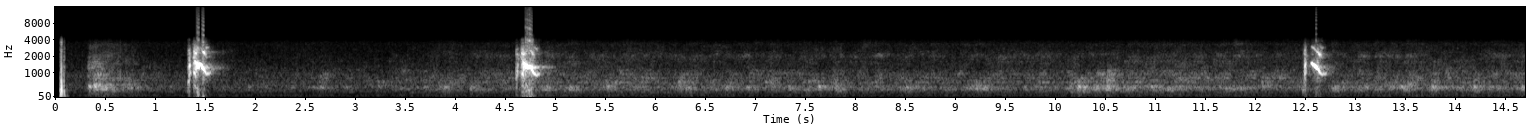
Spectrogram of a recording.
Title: has the Hiccups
